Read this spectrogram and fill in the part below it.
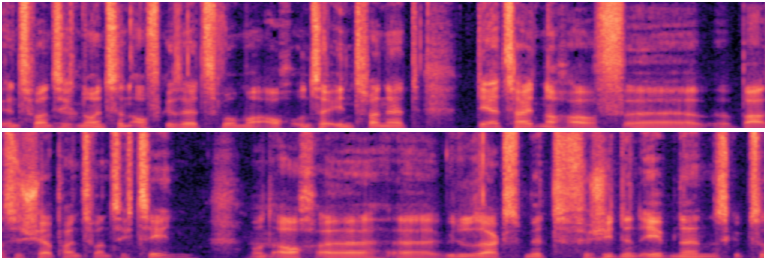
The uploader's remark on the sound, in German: Aufgenommen auf der European SharePoint, Office 365 and Azure Conference 2018 in Kopenhagen.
